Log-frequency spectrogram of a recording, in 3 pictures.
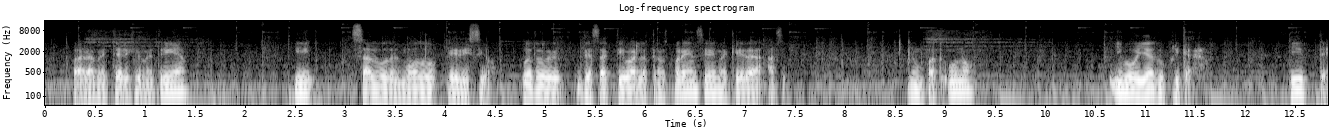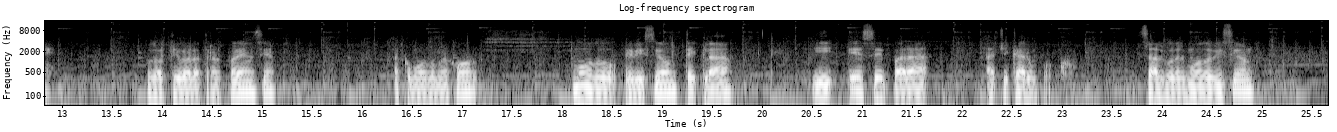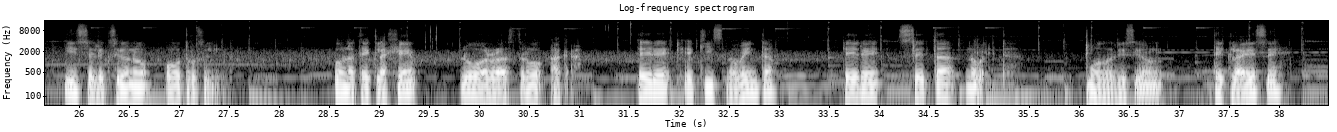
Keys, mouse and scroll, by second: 3.5 Tab, 4.8 alt+z, 8.6 KP_1, 12.5 shift+d, 14.0 alt+z, 16.3 g, 18.0 Tab, 19.0 a, 20.8 s, 23.7 Tab, 29.0 g, 31.5 r, 33.6 r, 36.0 Tab, 37.4 s.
